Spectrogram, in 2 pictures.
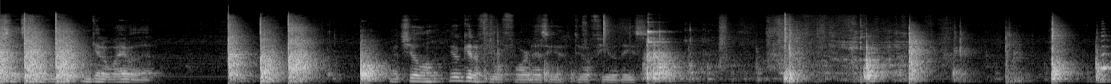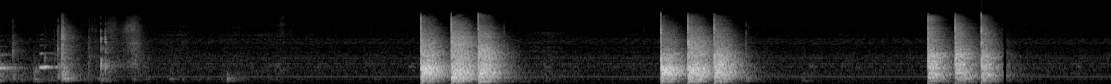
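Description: A chisel is struck into wood with sharp knocks.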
